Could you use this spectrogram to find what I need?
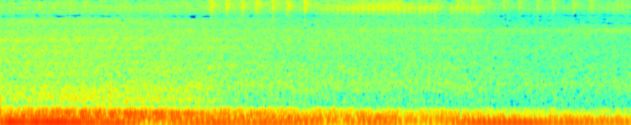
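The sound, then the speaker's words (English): A loud, noisy truck drives past with a deep, steady engine rumble that stays strong for the whole few seconds. “a very loud and noisy truck just went by.”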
